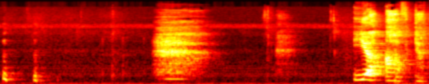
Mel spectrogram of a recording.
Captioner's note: laughs; insects chittering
